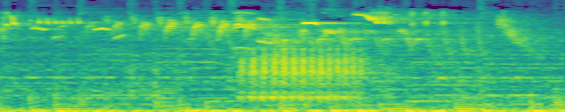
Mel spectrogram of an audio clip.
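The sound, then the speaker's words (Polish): Birds chirp and squabble in a burst of high, overlapping tweets and squeaks, with a busier cluster of calls around the middle of the short, fairly loud clip. “I wszystkie ptaki zaczęły bić się.”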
